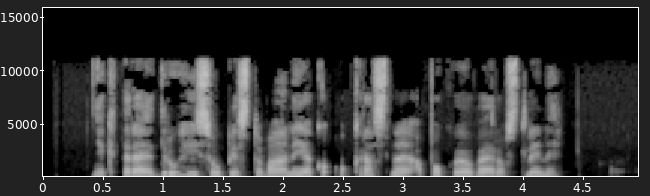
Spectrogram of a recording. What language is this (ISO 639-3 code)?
ces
